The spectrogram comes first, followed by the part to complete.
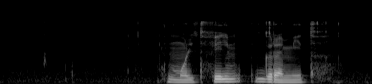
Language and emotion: Russian, neutral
